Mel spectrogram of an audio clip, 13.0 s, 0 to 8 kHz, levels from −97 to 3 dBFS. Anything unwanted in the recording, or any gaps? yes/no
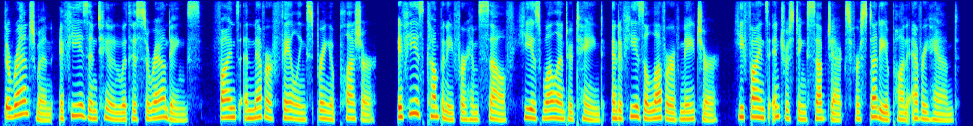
no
